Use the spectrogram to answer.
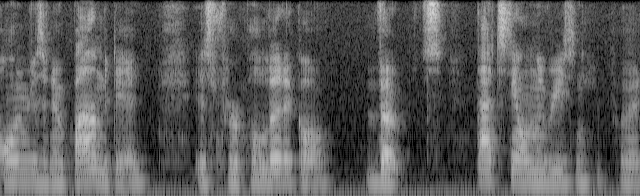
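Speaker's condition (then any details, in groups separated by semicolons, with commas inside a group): Cerebral palsy; present from birth; about 30 years since birth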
